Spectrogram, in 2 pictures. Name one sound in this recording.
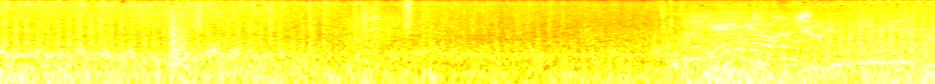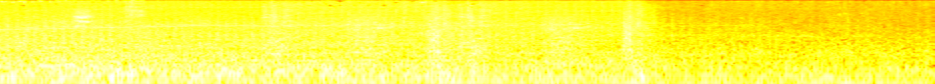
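Strong wind blows and roars.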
